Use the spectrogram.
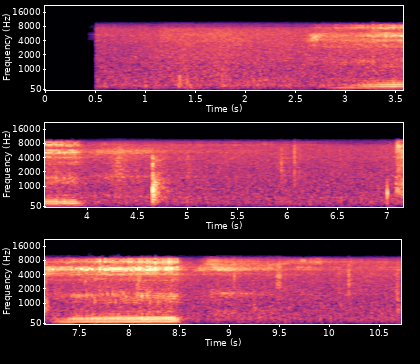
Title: Snoring pit bull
